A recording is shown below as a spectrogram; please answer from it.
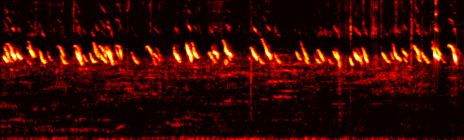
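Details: Several desi chicks with their hen give quick, high, downward-slurred peeps in a steady overlapping stream, over a low droning hum.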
